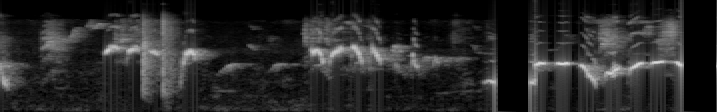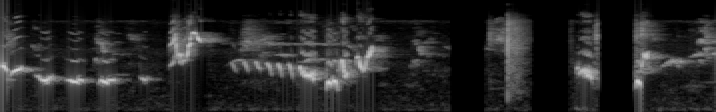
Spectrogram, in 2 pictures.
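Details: Loud 'tembakan tajam kasar' song from a white-rumped shama, meant to spur other shamas to sing; rich mixture of sliding whistles, rapid trills and harsh buzzy notes, with a few sharp clicks.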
